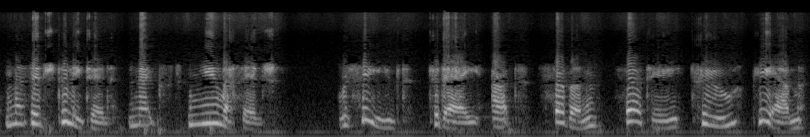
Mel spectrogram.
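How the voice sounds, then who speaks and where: Slow automated voicemail woman over phone. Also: on the high side, very animated, fairly bright tone. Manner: measured, clearly spaced announcements. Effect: heard over a landline phone line. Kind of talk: recorded voicemail system prompts.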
